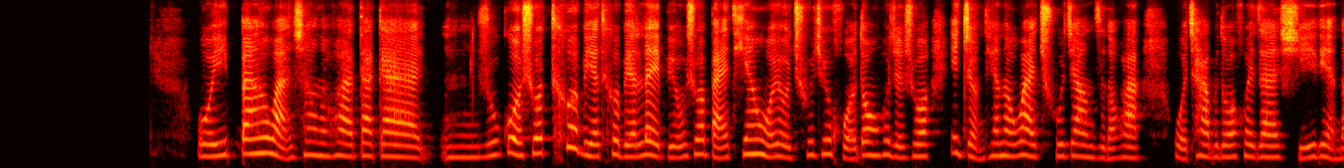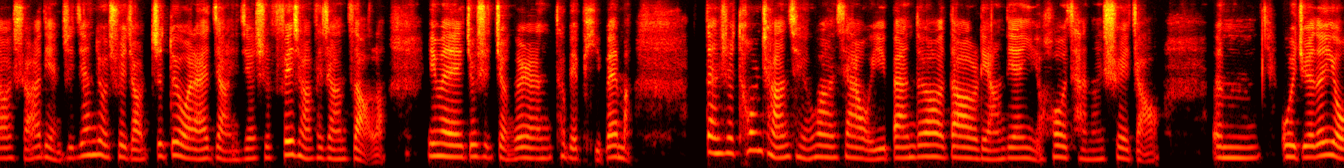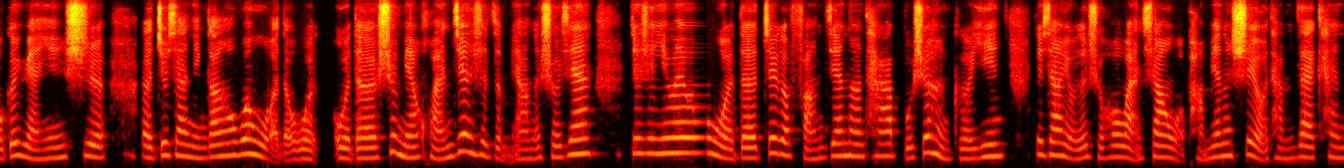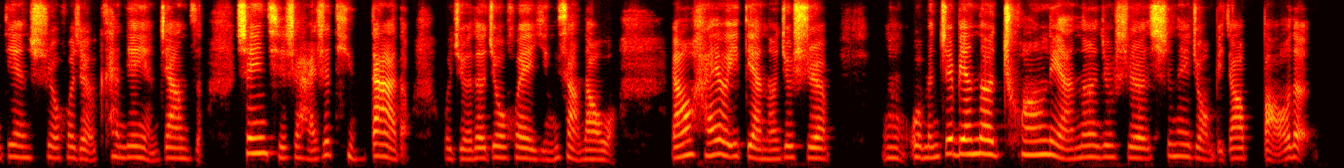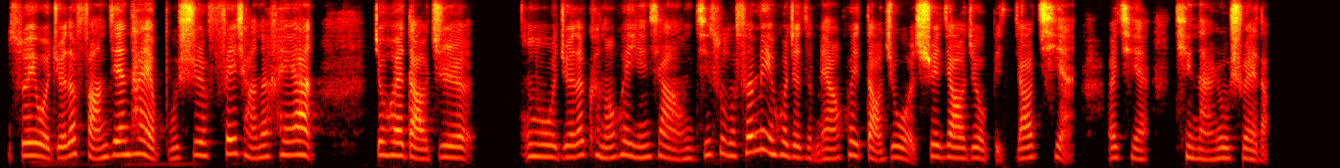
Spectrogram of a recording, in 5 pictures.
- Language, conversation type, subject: Chinese, advice, 你能描述一下最近持续出现、却说不清原因的焦虑感吗？
- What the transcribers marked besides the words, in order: none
